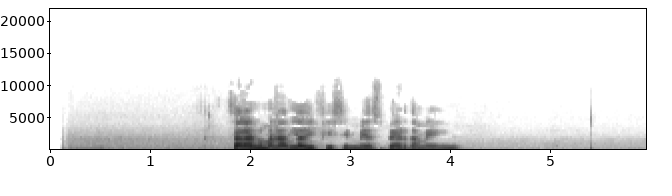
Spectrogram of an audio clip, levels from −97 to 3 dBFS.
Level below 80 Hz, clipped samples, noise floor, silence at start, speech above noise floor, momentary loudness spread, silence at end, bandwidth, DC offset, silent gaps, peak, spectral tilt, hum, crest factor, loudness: -74 dBFS; under 0.1%; -63 dBFS; 1.85 s; 43 dB; 17 LU; 1.9 s; 8.4 kHz; under 0.1%; none; 0 dBFS; -6 dB/octave; none; 24 dB; -20 LUFS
